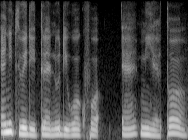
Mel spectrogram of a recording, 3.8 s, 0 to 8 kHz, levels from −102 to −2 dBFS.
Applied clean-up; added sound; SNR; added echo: none; none; none; none.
